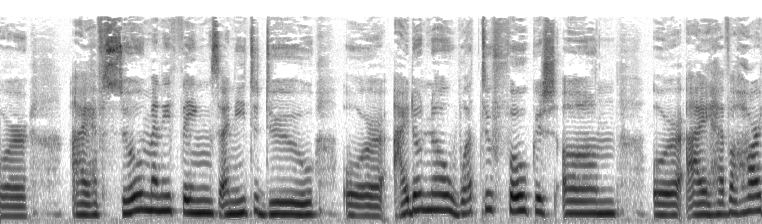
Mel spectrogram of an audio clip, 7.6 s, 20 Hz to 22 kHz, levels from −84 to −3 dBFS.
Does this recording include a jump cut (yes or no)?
no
